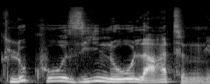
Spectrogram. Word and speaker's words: Glucosinolaten: Optimale Wachstumstemperaturen zwischen 20 und 23 Grad Celsius, aber wenn du den Gehalt an Glucosinonaten an Glucosinolaten, jetzt habe ich es richtig ausgesprochen, erhöhen möchtest im Grünkohl 14 bis 17 Grad Celsius.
